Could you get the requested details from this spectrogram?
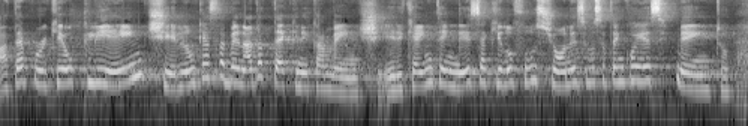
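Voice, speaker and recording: Lively in intonation, a woman talks at a high pitch and a fairly quick pace with hardly any pauses. Noticeable background noise runs underneath. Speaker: aesthetics professional and content creator. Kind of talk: tutorial.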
